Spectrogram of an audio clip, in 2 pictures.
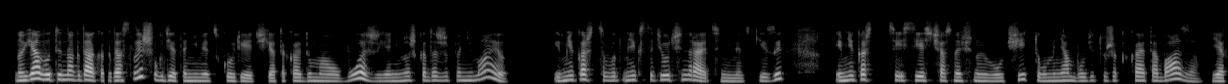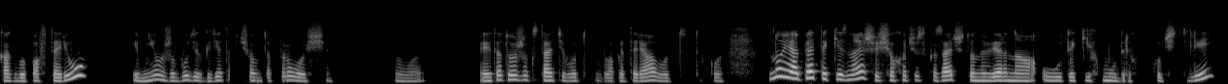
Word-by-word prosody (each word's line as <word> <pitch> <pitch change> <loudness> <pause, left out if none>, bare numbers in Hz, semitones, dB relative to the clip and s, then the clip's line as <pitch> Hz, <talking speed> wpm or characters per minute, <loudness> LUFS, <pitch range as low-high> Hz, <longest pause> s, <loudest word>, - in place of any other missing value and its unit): но 180 - +2
я 255 +8 +10
вот 235 -1 +5
иногда, 215 -2 +6
когда 180 +1 +2
слышу 290 - +1
где-то 180 -2 0
немецкую 165 0 -1
речь, 145 -3 -3
я 150 - +3
такая 165 +1 -1
думаю: 160 -1 -2
"О 155 -1 -2
боже, 190 - +3
я 155 +1 -2
немножко 180 +4 -3
даже 185 -1 -4
понимаю." 190 - -1 0.4
И 165 - -3
мне 200 +3 +1
кажется, 230 -2 +1
вот, 185 +2 -5
мне, 200 +2 -1
кстати, 210 0 -9
очень 220 +1 0
нравится 170 -6 +2
немецкий 145 +2 -7
язык 245 +11 -1 0.5
и, 170 - +1
мне 200 +3 +2
кажется, 230 +2 +1 0.2
если 190 +1 -2
я 190 - +4
сейчас 180 -1 -2
начну 165 -1 -2
его 155 -1 -2
учить, 225 +9 -3
то 170 - -3
у - - -1
меня 170 +2 0
будет 175 +1 -6
уже 185 +1 -4
какая-то 180 -1 -1
база. 180 - 0
Я 155 0 +2
как 165 +1 -1
бы 155 0 -1
повторю 165 - +2 0.5
и - - -1
мне 170 +7 -2
уже 185 -5 -2
будет 185 -1 -3
где-то 180 +3 -5
в - - -27
чём-то 165 -2 -6
проще, 170 -3 -3 0.6
вот. 155 +1 -10 0.6
Это 165 +5 +1
тоже, 215 -1 +1
кстати, 185 -3 0
вот 165 0 -6
благодаря 160 +2 -2
вот 155 -4 -5 0.2
такой 160 -1 -12 0.4
Ну 335 +8 +4
и 345 - +6
опять-таки, 255 -3 +5
знаешь, 265 +7 +2
еще 190 +1 -1
хочу 200 0 -5
сказать, 195 +3 +1
что, 180 - -2
наверное, 170 -1 +2
у 175 -2 -2
таких 170 0 -6
мудрых 160 -4 -4 0.2
учителей, 195 - -2
180 Hz, 190 wpm, -29 LUFS, 165-205 Hz, 0.6 s, я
